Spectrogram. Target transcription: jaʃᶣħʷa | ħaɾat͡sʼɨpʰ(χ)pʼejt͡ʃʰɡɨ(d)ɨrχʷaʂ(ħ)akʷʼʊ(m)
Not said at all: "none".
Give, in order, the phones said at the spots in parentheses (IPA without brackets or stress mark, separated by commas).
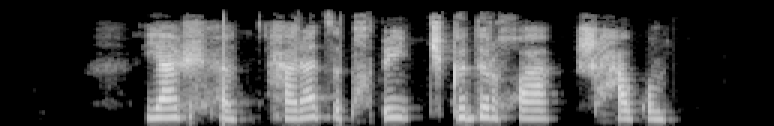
χ, d, ħ, m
